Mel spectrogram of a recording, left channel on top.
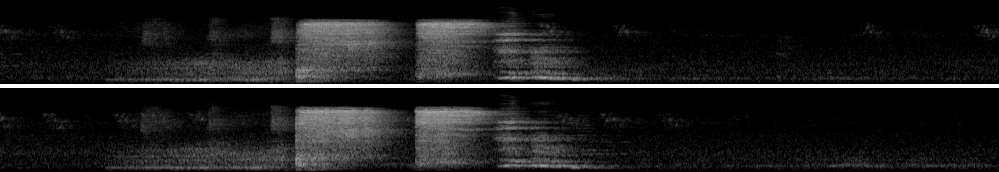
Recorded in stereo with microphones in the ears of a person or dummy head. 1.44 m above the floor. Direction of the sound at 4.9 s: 15° left (ahead or behind).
